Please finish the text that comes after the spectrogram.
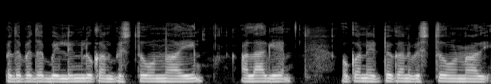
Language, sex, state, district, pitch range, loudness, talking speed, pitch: Telugu, male, Telangana, Hyderabad, 135-140 Hz, -13 LUFS, 120 wpm, 140 Hz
